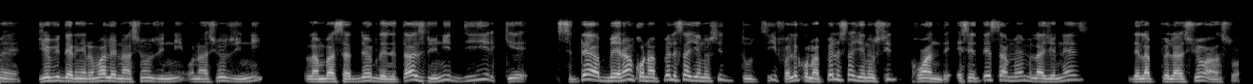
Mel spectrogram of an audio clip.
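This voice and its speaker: A man's voice: a little high, no echo. A man from the Congo speaking as a guest in a radio interview, arguing earnestly and often restarting his phrases. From Congo (DRC).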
